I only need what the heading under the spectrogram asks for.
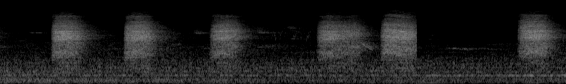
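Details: Six harsh, rasping Eurasian jay screeches, each about half a second long, at uneven intervals of roughly a second, as jays mob an eagle owl until it flees, in Dannenberg (Elbe), Germany, 31 May 2024, over faint hiss.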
